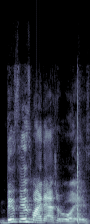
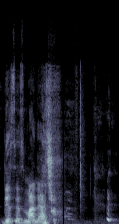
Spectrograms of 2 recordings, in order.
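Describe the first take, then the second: First: Louder, pressing each word of This is my natural voice; defiant reply to a viewer doubting her voice; firm insistence. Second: Laughing it off. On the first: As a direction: insist This is my natural voice is really yours. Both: Real, not acted. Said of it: "talk with your natural voice".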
